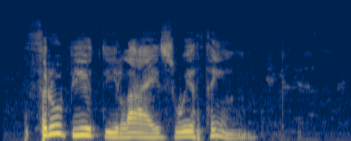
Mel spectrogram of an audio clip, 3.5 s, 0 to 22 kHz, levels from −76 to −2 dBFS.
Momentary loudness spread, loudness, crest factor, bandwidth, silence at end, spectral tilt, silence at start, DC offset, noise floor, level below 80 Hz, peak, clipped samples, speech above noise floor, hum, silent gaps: 13 LU; -18 LUFS; 18 dB; 9 kHz; 0.95 s; -7 dB/octave; 0.25 s; under 0.1%; -56 dBFS; -44 dBFS; 0 dBFS; under 0.1%; 38 dB; none; none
